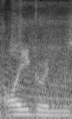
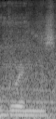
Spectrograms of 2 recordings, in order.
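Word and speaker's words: Ogryn: These are Oigrins or Ogrins, however you would like to pronounce it. Again, there's several different, depending on where you come from.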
